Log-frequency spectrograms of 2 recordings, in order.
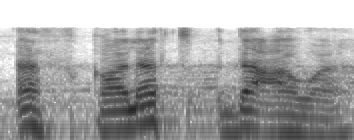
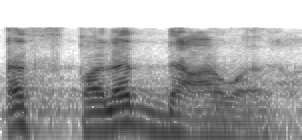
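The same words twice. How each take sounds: First: The t is pronounced separately before the d. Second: The t merges fully into the following d. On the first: The speaker calls it wrong. "ما تقولش" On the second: The speaker calls it right. "بالإدغام"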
